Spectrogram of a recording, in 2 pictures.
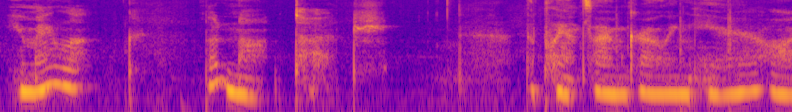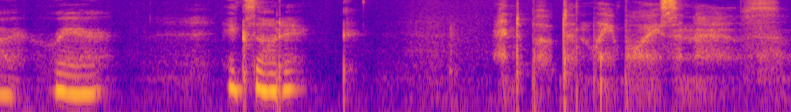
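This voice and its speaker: A woman playing an elegant vampire mentor in a whispered ASMR roleplay, formal and deliberate, possessive, teasingly menacing and protective, with a breathy delivery. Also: mid-range voice, steady tone, dark tone, rough recording. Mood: calm warning. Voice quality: breathy, mostly unvoiced whisper. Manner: slow, deliberate, formal, with measured pauses.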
